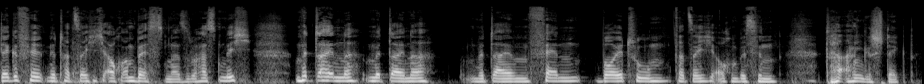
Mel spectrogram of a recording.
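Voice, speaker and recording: Speaking at a fairly slow pace, a man with a fairly high, somewhat breathy voice and a dark, mellow tone keeps his intonation fairly even, in a dry, close sound with no echo. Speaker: podcast host. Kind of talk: casual chat. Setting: live stream with chat.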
